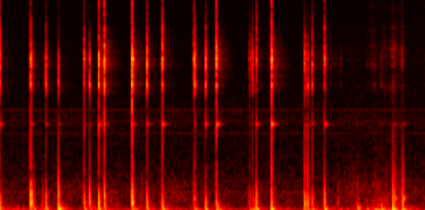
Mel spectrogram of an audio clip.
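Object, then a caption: Small faceted glass cup. Long dark nails tap the side of a small, hollow, empty, textured cut-glass cup with faceted sides, held over the microphone. A quick, irregular series of crisp, bright clicks is heard, each with a soft low thump from the mic. Every tap dies away almost at once, with very little ring.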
